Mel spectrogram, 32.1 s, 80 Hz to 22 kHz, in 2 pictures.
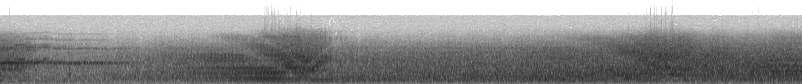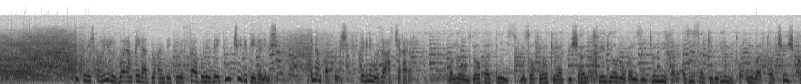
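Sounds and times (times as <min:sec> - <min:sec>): car road noise: 0:00.0 - 0:32.0
vehicle passing by: 0:01.8 - 0:20.5.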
